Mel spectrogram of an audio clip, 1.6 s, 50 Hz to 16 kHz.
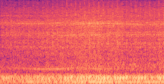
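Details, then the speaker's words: BMW E36 M52b25 straight-six budget turbo build, first start after much work. A smooth, even note rises under light revving with no ticks, knocks or roughness, and zero blow-by: healthy engine revving. "we have come to the end of this video of the success of this video because that's the noise you can hear and that's the car running beautifully"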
